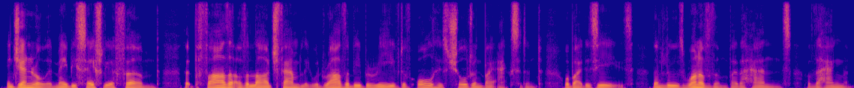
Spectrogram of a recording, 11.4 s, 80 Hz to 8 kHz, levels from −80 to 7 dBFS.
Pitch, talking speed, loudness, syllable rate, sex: 115 Hz, 200 wpm, -22 LUFS, 5.7 syllables/s, male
